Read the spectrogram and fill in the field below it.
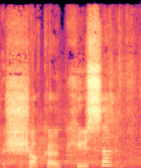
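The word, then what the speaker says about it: Schokoküsse: The pronunciation of Schokokussi? – Yes, that's correct.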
